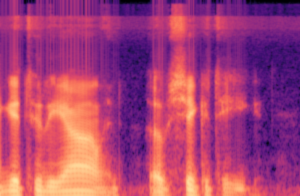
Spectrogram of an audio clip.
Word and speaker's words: Chincoteague: to the island of Chincoteague. Chincoteague. To say it slow. Took me a while to say it right.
